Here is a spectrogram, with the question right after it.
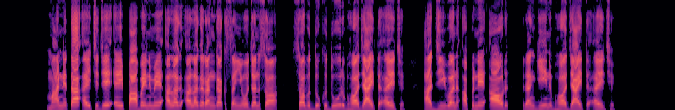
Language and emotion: Maithili, neutral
